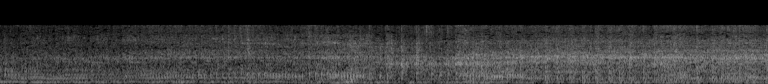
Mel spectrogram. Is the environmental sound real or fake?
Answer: real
